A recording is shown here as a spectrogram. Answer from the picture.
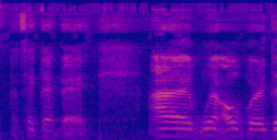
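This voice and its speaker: A woman with a very deep, low voice speaks at a moderate pace, with audible room echo. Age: 20s. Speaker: trading educator. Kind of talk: tutorial. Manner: hesitant, many fillers.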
